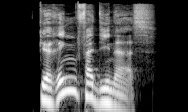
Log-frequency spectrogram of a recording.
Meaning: genitive singular of Geringverdiener
- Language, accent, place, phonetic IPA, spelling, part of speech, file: German, Germany, Berlin, [ɡəˈʁɪŋfɛɐ̯ˌdiːnɐs], Geringverdieners, noun, De-Geringverdieners.ogg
